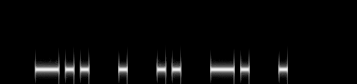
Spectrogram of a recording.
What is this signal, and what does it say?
Morse code, heard as a keyed tone, about 16 wpm, 700 Hz. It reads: DEINE
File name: Morsekurs / Witze / Witz 28. August 2018, 70 F80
